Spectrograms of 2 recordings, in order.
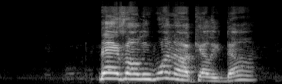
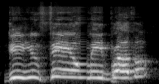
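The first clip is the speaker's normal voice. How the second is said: lightly imitated, slightly higher-pitched catchphrase; a hint of someone else's voice, pitched up; Levi voice; 4 semitones higher than usual. Challenging Don Russell and Chicago in a light Levi impression. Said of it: "In my Levi voice".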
